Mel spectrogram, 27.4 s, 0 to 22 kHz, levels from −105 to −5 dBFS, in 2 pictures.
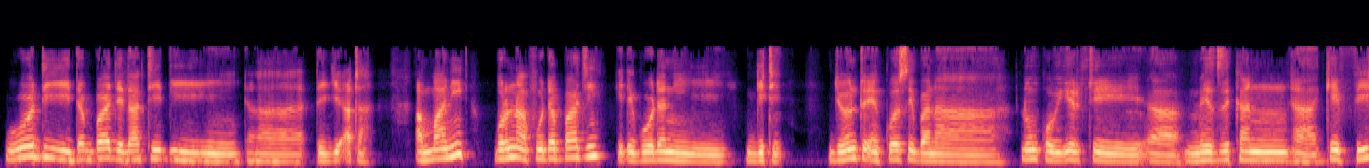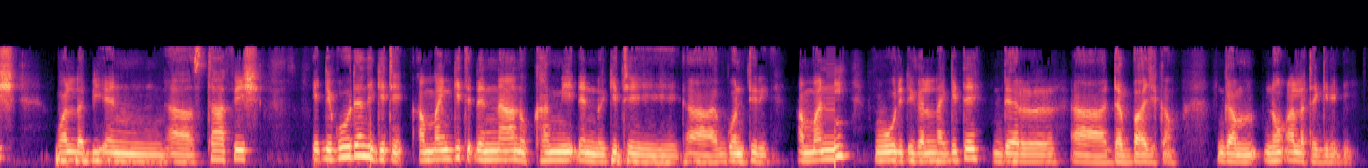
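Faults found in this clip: Concealed Bluetooth headset packet loss at 5.73–5.76 s, 12.15–12.17 s, 17.37 s and 21.96–22.03 s: receiver repeats recent waveform over lost mSBC frames; the 82 ms run turns buzzy, with a warble on recovery.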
